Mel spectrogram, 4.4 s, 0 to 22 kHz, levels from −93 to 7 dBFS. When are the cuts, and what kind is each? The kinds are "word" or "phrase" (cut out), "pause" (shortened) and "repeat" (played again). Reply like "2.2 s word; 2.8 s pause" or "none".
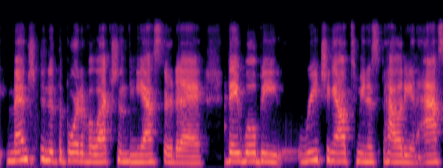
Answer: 1.3 s word; 2.2 s word; 3.5 s word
